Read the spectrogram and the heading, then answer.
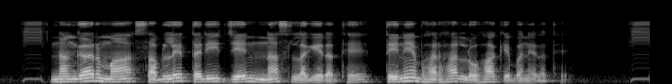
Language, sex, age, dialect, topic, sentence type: Chhattisgarhi, male, 31-35, Central, agriculture, statement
